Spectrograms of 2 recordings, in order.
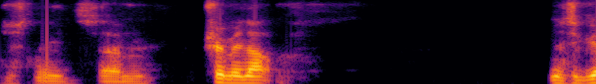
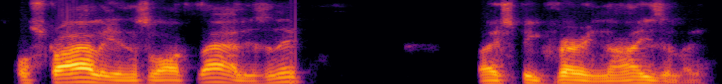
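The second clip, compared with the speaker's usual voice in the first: crude, nasal mock Australian accent; bad Australian accent. Shown as a demonstration. Streamer showing viewers how Australians talk, bad Australian accent. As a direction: put on a hammed-up Australian twang. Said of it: "That's a pretty crap Australian accent".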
